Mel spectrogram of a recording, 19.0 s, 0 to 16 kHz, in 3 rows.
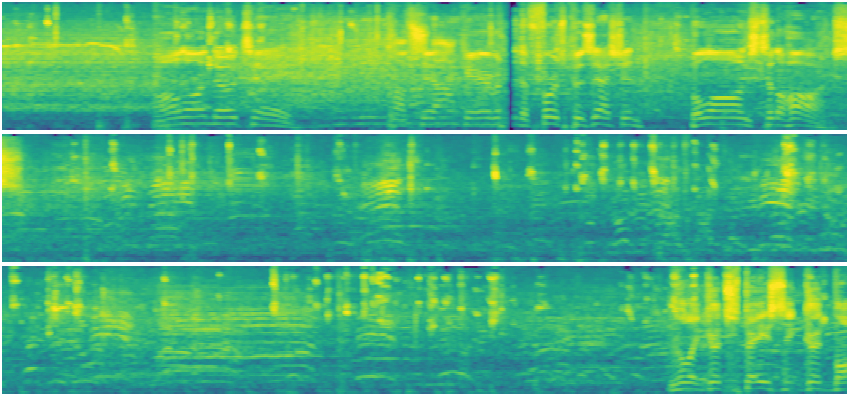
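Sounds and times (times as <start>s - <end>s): sneaker squeaks: 6.7s - 13.6s, 14.3s - 17.7s.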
